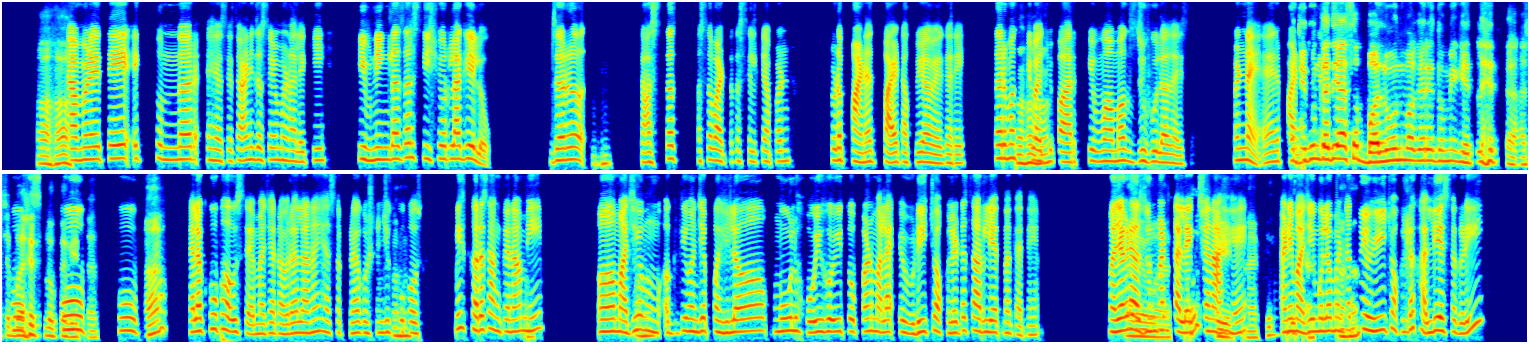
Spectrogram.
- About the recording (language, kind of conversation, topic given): Marathi, podcast, सुट्टीचा दिवस तुम्हाला कसा घालवायला आवडतो?
- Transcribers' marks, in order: static; distorted speech; laughing while speaking: "घेतलेत का?"; laughing while speaking: "बरेच"; in English: "सो स्वीट"; unintelligible speech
